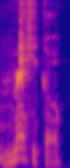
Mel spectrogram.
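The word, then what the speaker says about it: México: like to call it mexico the x is pronounced like h and a bunch of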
